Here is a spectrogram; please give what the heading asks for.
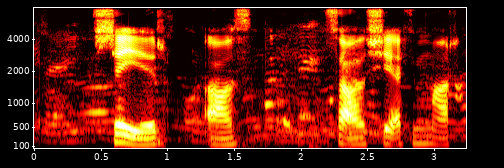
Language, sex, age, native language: Icelandic, male, 13, Icelandic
